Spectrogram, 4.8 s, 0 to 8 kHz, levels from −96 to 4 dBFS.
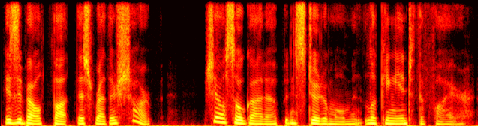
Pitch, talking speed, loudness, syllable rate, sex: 180 Hz, 215 wpm, -17 LUFS, 5.9 syllables/s, female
